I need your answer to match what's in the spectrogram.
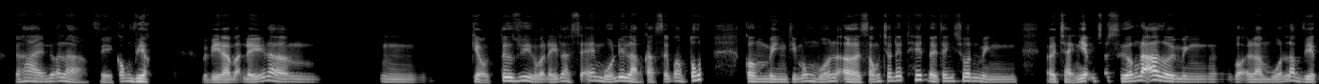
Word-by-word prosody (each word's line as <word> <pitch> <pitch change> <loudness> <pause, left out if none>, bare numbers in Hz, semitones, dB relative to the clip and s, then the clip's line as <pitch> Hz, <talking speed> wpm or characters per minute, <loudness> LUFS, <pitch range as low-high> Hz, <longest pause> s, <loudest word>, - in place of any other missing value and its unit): Thứ - - -5
2 145 -3 -1
nữa 150 +4 -2
là 130 -9 -1 0.2
về 105 -2 -5
công 145 +3 -2
việc, 140 -2 +3 0.5
bởi 105 - -9
vì 110 0 +1
là 110 +1 +4
bạn 115 - -3
đấy 115 +3 +3
là, 185 - +3
ừm, 125 -2 -6 0.6
ừm, 120 -4 -7 0.6
kiểu, 95 - 0
tư 170 0 +5
duy 170 +2 0
của - - -1
bạn 115 - 0
ấy 115 +1 -1
là 160 -3 -2
sẽ 180 +9 -3
muốn 135 -6 -1
đi 175 - +5
làm 145 -8 +3
càng 115 -1 -2
sớm 125 +4 -6
càng 160 - -1
tốt. 195 - +4 0.4
Còn 130 -2 +1
mình 125 -2 -1
thì 125 - -5
mong 150 +2 -3
muốn 125 +6 -1
là, - - -2
ờ, 120 -4 +5
sống 145 - -2
cho 175 +3 -2
đến 190 +1 0
hết 220 0 +1
đời - - +3
thanh 155 0 -2
xuân, 165 0 0
mình, 120 -2 -5 0.3
ờ, 115 - 0
trải 110 -3 -2
nghiệm 145 +7 +3
cho 155 - -11
sướng 145 0 +2
đã 190 +2 +9
rồi 155 -7 +4
mình, 125 -1 -5
ờ, 125 - -8 0.2
gọi 130 - -1
là, 120 -1 +1
muốn 115 +2 -4
làm 185 -6 0
việc, 125 -3 0
130 Hz, 270 wpm, -23 LUFS, 120-155 Hz, 0.6 s, đã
